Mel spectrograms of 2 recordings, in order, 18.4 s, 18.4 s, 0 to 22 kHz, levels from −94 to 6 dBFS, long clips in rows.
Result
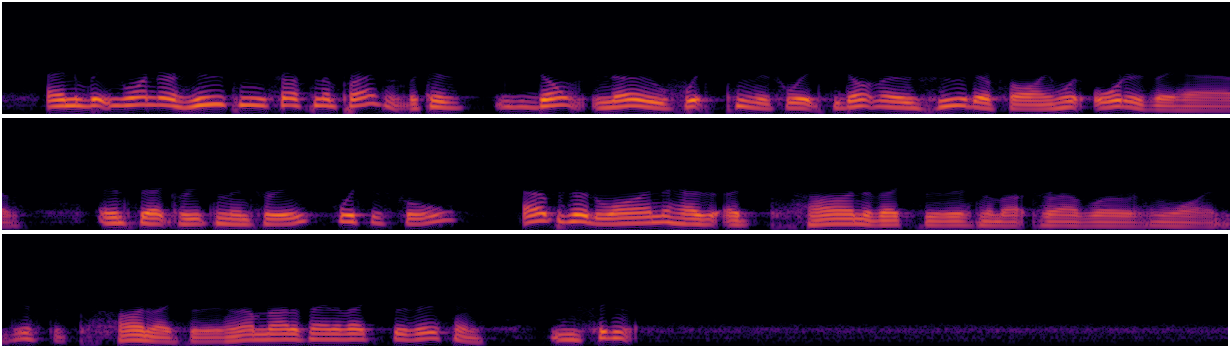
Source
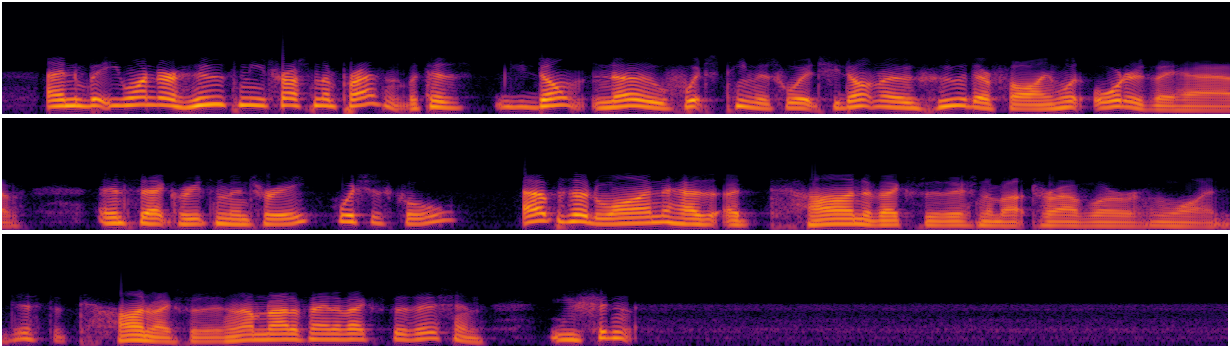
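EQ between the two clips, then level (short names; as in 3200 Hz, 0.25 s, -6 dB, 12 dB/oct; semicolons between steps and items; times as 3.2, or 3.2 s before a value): ladder low-pass 540 Hz, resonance 45%; low shelf 110 Hz -8.5 dB; -5.0 dB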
